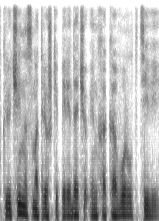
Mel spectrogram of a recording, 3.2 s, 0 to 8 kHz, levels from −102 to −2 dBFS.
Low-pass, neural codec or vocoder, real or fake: 7.2 kHz; none; real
